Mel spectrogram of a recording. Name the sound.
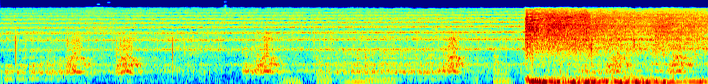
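dogs barking and yipping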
